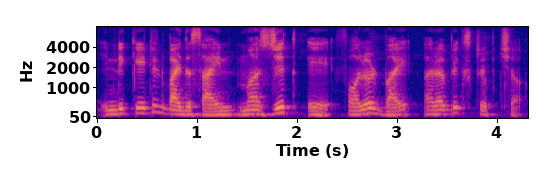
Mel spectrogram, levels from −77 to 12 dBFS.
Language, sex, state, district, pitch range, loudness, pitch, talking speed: English, male, Karnataka, Bangalore, 120-165 Hz, -19 LUFS, 135 Hz, 140 wpm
